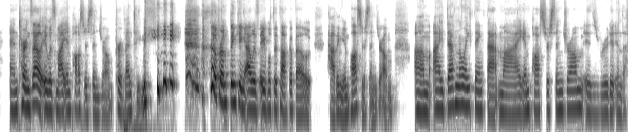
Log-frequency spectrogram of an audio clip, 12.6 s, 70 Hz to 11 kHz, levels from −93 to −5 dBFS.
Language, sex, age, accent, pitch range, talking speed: English, female, 20-39, American, 145-170 Hz, 160 wpm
